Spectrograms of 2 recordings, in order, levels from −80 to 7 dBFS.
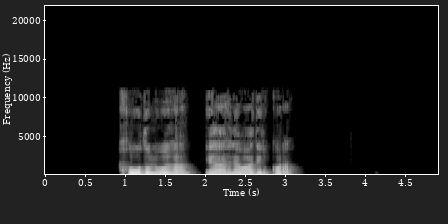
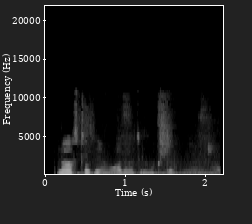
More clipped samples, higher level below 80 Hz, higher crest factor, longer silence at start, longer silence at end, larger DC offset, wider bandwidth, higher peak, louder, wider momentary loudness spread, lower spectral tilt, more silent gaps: neither; first, -28 dBFS vs -76 dBFS; second, 16 dB vs 22 dB; first, 0.95 s vs 0.15 s; first, 1.8 s vs 0 s; neither; about the same, 11.5 kHz vs 11.5 kHz; first, 0 dBFS vs -14 dBFS; first, -15 LUFS vs -35 LUFS; second, 8 LU vs 21 LU; first, -7.5 dB/octave vs -5.5 dB/octave; neither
